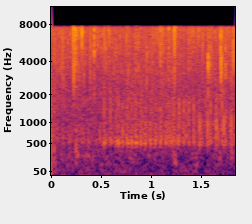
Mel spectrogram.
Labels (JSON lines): {"label": "biophony, rattle response", "recorder": "SoundTrap 500"}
